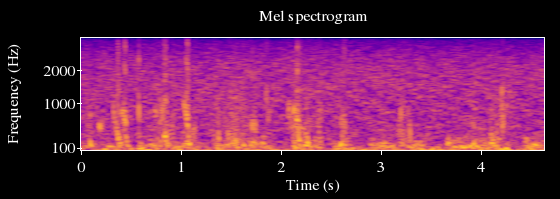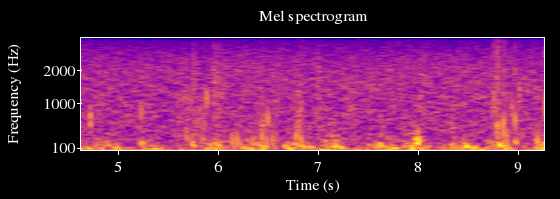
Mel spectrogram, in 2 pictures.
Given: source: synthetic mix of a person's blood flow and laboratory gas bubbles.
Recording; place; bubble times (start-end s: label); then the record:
Doppler ultrasound of blood flow; precordium
0.00-0.24 s: bubbles
0.28-0.61 s: bubbles
0.73-0.96 s: bubbles
0.99-1.16 s: bubbles
1.30-1.90 s: bubbles
2.04-2.44 s: bubbles
2.58-2.68 s: bubbles
3.15-3.32 s: bubbles
3.82-4.31 s: bubbles
4.69-4.81 s: bubbles
5.20-5.26 s: bubbles
5.56-5.93 s: bubbles
6.10-6.27 s: bubbles
6.30-6.62 s: bubbles
6.73-6.88 s: bubbles
8.71-9.08 s: bubbles
9.15-9.27 s: bubbles
From the record:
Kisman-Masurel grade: 232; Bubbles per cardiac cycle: several, 3 to 8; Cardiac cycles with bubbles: 50 to 99%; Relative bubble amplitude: moderate (0.250 to 0.450); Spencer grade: 3 (all of the cardiac periods contain showers or single bubble signals, but not dominating or overriding the cardiac motion signals); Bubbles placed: anywhere in the cardiac cycle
